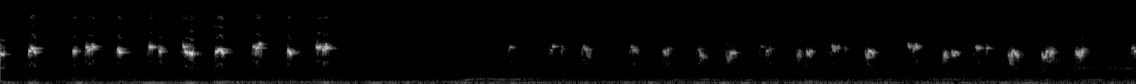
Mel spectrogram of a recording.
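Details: A yellow-vented bulbul gives its long rapid 'ropel' song. A loud burst of chirpy notes is followed by a brief pause, then a softer series of slurred whistles resumes at a similar pace.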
